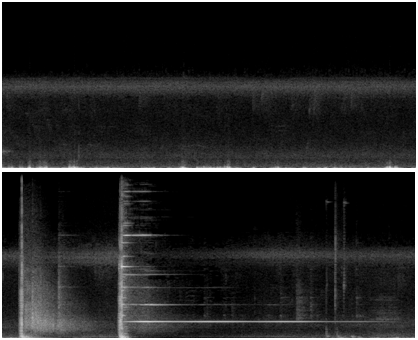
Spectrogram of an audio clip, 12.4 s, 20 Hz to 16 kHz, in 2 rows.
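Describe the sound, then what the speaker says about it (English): MAS 45 training rifle rounds striking a steel gong: a sharp rifle report followed by a bright ringing clang that hangs and decays over several seconds, with faint crickets in the quiet background beforehand. "Let's put another one in that same gong."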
